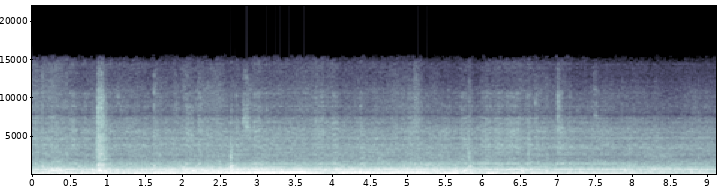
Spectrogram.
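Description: Inside a city bus on the move: engine and road noise, with a sharp click about a second in. Near the end it settles to a steady low hum.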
